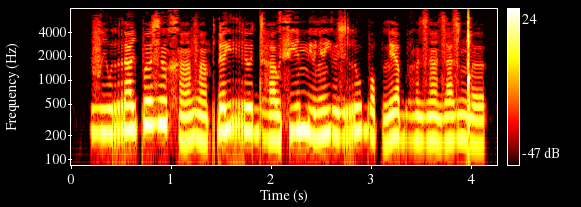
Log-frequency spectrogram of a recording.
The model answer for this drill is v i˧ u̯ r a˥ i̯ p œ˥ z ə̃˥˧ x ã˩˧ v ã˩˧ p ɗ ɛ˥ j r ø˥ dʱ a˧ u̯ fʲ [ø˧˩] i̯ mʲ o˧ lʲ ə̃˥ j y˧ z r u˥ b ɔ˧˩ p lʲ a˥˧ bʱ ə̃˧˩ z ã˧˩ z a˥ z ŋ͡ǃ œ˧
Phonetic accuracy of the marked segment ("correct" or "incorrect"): incorrect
